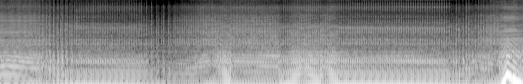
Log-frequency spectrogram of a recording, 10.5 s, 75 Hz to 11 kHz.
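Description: Sundown Powersports 8-inch marine subwoofer, held in free air and driven from an amplifier at 2 ohms, playing a bass test track of deep steady tones and frequency sweeps gliding up and down. A loud, fast sweep comes near the end.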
